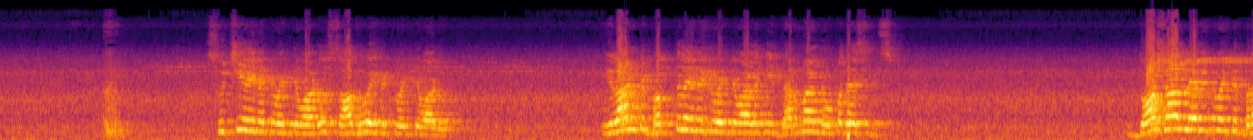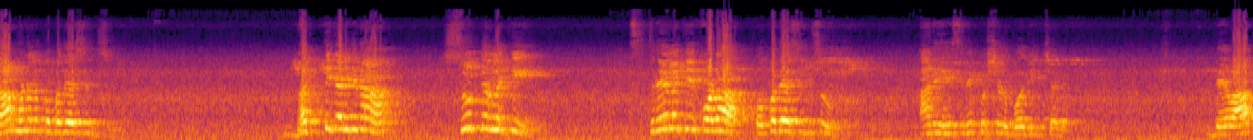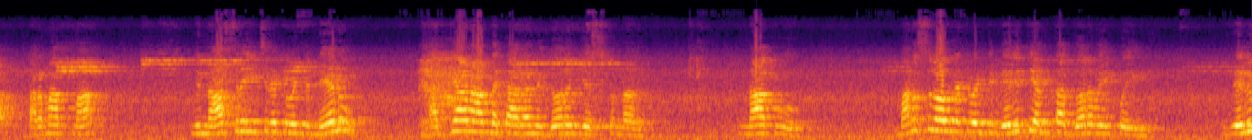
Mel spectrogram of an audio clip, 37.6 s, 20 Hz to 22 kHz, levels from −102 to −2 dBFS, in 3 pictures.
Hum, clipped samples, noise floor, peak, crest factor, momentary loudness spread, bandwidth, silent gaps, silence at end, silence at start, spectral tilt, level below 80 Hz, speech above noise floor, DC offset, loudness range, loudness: none; under 0.1%; -34 dBFS; 0 dBFS; 14 dB; 24 LU; 12.5 kHz; none; 0 s; 0 s; -6 dB/octave; -40 dBFS; 22 dB; under 0.1%; 5 LU; -13 LUFS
